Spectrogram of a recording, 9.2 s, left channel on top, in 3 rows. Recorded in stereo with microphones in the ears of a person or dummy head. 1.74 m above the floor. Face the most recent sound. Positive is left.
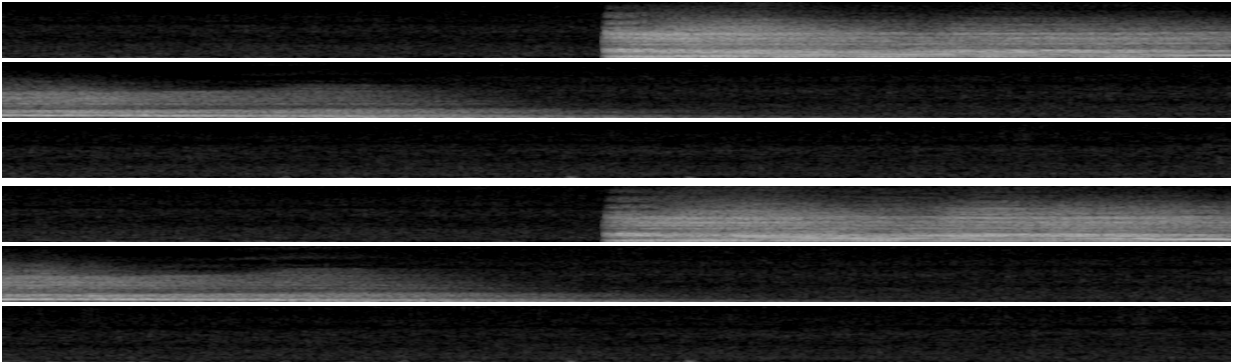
turn(degrees=-75)  # may be behind; listen again after turning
